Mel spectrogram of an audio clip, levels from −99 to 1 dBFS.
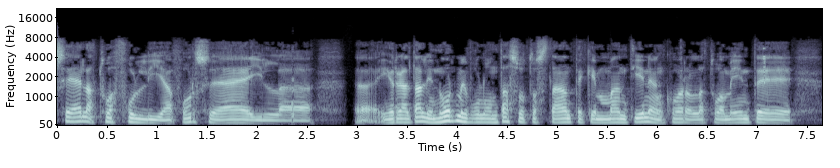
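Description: At 2.35 to 2.37 s, right after "tua follia forse è", a corrupt frame decoded produces a sharp, loud blip of about a couple of frames' length, peaking near -10 dBFS. Flipped bits in the compressed data left the decoder with wrong gains or misread codes, so it placed energy at the wrong frequencies. A second, single-frame chirp follows at 7.06 s, after "mantiene ancora la tua", quieter at around -20 dBFS.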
